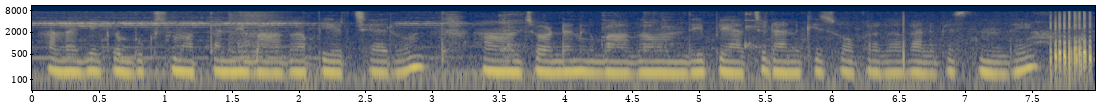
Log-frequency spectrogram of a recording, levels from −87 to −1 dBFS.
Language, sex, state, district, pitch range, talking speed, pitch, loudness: Telugu, female, Andhra Pradesh, Manyam, 155-170 Hz, 105 wpm, 165 Hz, -26 LUFS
